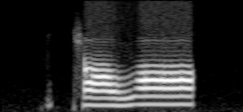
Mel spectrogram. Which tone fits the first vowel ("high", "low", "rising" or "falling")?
low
